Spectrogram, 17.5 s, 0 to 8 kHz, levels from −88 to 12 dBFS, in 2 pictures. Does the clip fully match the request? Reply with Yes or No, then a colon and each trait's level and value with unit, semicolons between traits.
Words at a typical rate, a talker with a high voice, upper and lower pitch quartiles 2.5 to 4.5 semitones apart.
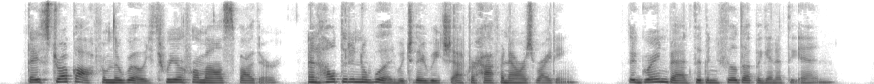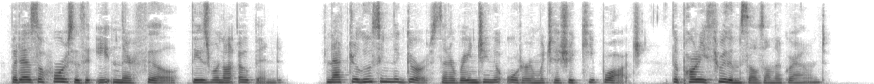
No: fast, 235 wpm; high, 200 Hz; average, 3.4 semitones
